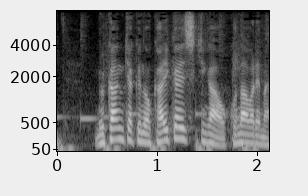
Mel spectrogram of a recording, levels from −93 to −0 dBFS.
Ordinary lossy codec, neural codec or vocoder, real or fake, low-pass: none; none; real; none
